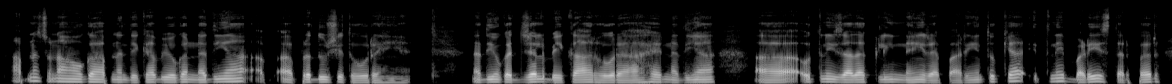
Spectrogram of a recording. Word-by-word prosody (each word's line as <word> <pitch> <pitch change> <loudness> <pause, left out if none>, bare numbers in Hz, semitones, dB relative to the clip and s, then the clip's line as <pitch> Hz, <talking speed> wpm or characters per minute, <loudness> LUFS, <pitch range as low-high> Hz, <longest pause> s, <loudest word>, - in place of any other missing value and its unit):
आपने 165 - -4
सुना 150 - -3
होगा, 125 -3 +3
आपने 115 0 -2
देखा 105 +2 0
भी 110 0 -3
होगा, 110 +2 +3
नदियाँ 120 +6 +1 0.2
अ - - -6 0.2
अ, - - +2
प्रदूषित 115 0 0
हो 100 +1 +1
रही 95 -2 -5
हैं। 90 +1 -13 0.7
नदियों 115 +3 +1
का 110 - +5
जल 120 +2 +6
बेकार 105 +1 +2
हो 100 0 +2
रहा 100 -1 +1
है, 115 +1 0
नदियाँ 110 +3 0 0.4
अ, 100 0 +2
उतनी 125 +1 -1
ज़्यादा 110 0 +5
क्लीन 115 0 -3
नहीं 110 +2 0
रह 95 -1 +1
पा 95 - -1
रही 100 +2 -5
हैं। 110 - -5
तो 130 - -1
क्या 155 0 +2
इतने 145 +2 -3
बड़े 130 +4 +3
स्तर 110 - -4
पर 115 +4 +1
110 Hz, 190 wpm, -23 LUFS, 105-120 Hz, 0.7 s, जल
